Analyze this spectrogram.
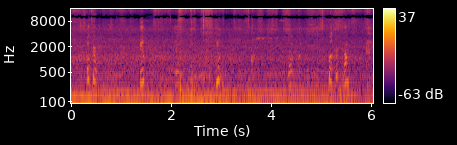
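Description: Footsteps shuffle on dry grass.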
